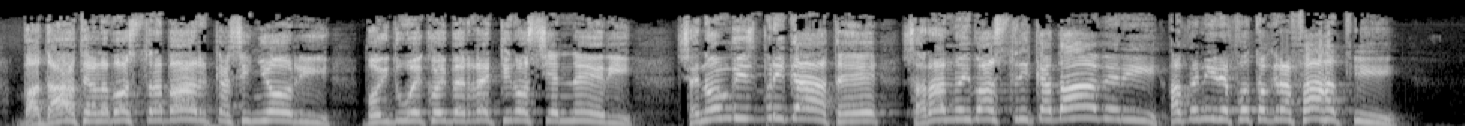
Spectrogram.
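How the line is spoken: Booming yell. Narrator (Italian): una voce stentorea alle nostre spalle urlò

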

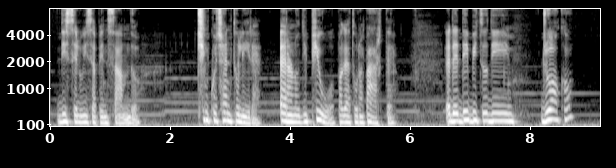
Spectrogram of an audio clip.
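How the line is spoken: Said coldly. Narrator (Italian): disse ella freddamente

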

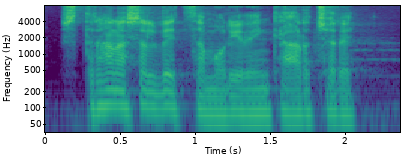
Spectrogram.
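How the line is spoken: Quiet undertone. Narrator (Italian): disse sottovoce

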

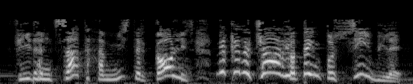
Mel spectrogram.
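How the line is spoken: Astonished exclamation. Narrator (Italian): Tale fu dunque il suo stupore da superare a tutta prima i limiti della convenienza, così che non poté trattenersi dall'esclamare

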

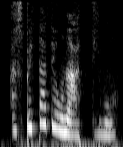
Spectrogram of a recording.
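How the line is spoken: Scarecrow exclaiming. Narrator (Italian): esclamò lo spaventapasseri

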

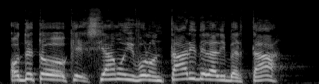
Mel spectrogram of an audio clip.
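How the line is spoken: Shouted. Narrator (Italian): io gridai

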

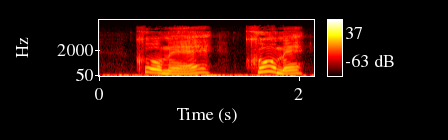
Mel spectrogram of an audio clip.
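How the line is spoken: Almost disdainful reply. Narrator (Italian): rispose con voce quasi sdegnosa Don Abbondio, il quale, dopo un così gran sacrificio, si sentiva in certo modo divenuto creditore

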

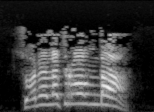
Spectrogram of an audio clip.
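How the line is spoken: Shouting. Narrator (Italian): gridò Boca

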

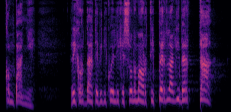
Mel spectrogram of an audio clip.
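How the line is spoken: Shout breaking silence. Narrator (Italian): qualcuno gridò

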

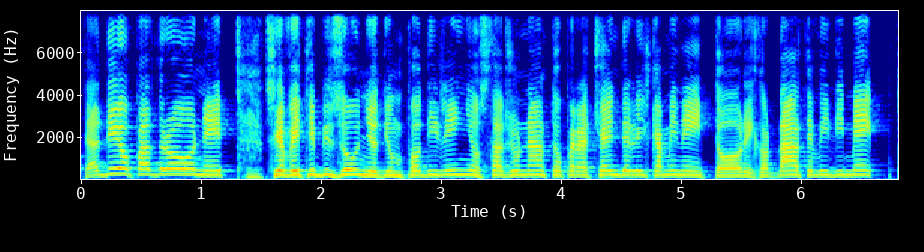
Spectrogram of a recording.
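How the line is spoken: Laughing, shouting louder. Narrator (Italian): rideva e seguitava a nuotare e dopo un poco, rivoltandosi indietro, urlava più forte

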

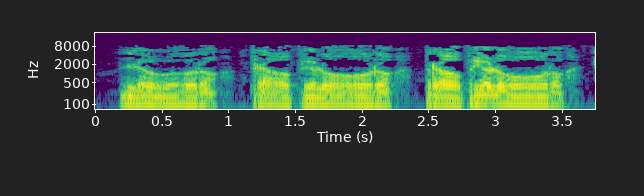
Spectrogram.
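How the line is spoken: Goat-like singsong voice. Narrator (Italian): canticchiò il lungo personaggio a quadretti con voce da caprone

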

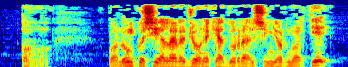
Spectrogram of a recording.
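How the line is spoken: Shouted. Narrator (Italian): gridò Morrel

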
